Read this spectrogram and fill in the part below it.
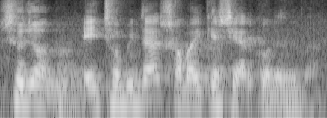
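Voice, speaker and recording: A man's voice: on the high side, lively intonation, fast talker. A man teaching a pronunciation class, patiently repeating letter sounds for his students. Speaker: Sufi teacher leading a weekly class. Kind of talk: Quran pronunciation lesson. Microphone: livestream camera mic. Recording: echoey room with faint noise.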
